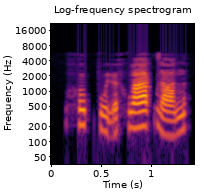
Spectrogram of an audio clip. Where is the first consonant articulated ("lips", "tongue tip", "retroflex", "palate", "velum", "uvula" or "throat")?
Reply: throat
